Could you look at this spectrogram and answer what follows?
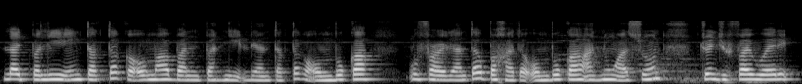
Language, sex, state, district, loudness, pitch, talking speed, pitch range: Mizo, female, Mizoram, Aizawl, -16 LUFS, 225 Hz, 225 wpm, 205-235 Hz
